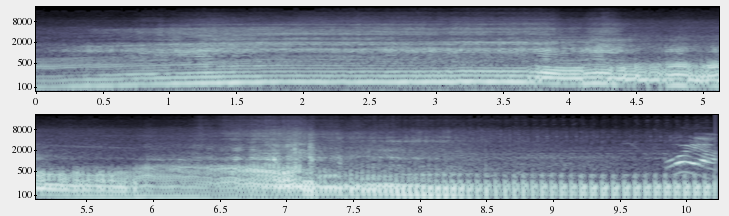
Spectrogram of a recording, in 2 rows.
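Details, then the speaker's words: E-Ton 125cc four-stroke four-wheeler, new with about 50 miles in 24 hours, ridden on backyard trails, heard from a distance: steady buzz with pitch climbing and falling with throttle as it passes, no knocks or misses; runs normally. "It's a mean sounding little forbanger. It's a four- stroke. 125cc four- stroke."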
